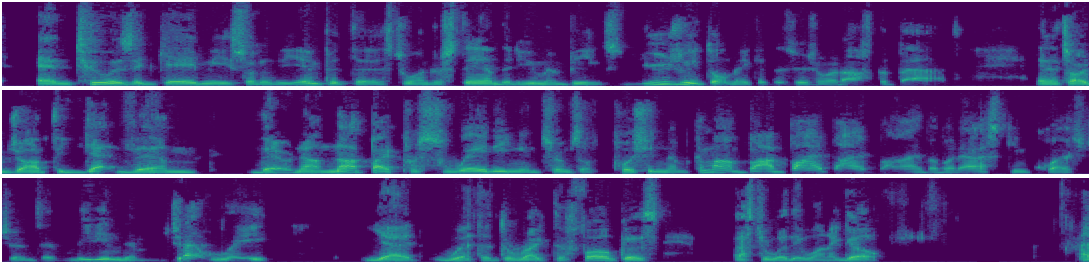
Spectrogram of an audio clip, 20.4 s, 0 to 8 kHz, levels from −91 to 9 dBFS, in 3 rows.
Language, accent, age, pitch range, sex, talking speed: English, American, 40-59, 95-125 Hz, male, 195 wpm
